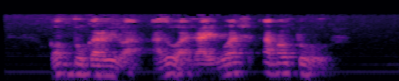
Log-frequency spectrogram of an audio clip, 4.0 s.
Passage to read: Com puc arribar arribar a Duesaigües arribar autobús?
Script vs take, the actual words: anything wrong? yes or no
yes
